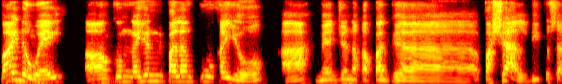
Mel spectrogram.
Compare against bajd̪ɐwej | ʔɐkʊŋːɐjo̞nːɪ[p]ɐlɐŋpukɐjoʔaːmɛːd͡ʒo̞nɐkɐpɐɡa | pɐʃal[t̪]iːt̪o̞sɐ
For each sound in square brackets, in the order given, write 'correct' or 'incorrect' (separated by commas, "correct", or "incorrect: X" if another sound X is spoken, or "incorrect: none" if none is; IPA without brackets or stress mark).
correct, incorrect: d̪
